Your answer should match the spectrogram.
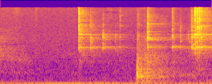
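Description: A single short glassy clink rings out during wine decanting, standing out against faint background clatter and hiss.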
